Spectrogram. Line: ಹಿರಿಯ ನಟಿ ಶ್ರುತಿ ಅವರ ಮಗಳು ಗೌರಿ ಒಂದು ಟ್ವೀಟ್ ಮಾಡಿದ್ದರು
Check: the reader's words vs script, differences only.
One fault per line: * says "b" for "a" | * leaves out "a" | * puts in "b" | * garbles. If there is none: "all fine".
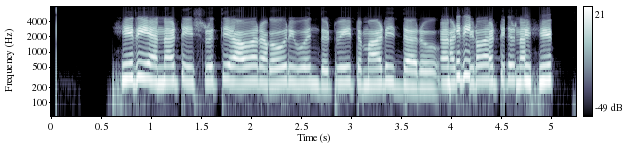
* leaves out "ಮಗಳು"
* garbles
